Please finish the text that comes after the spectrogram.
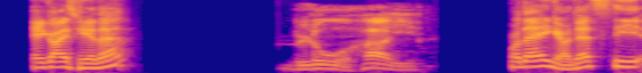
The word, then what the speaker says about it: Blåhaj: Blåhaj. Well, there you go. That's I think that is a male from Sweden, so I'm pretty sure they know how to pronounce it.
